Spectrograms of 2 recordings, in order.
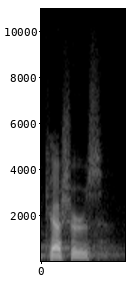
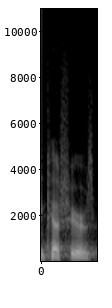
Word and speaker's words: Cashiers: Todd's come all the way from the mountains of North Carolina, where he lives in Cashers. Did I say it right? I always want to say Cashiers, but...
